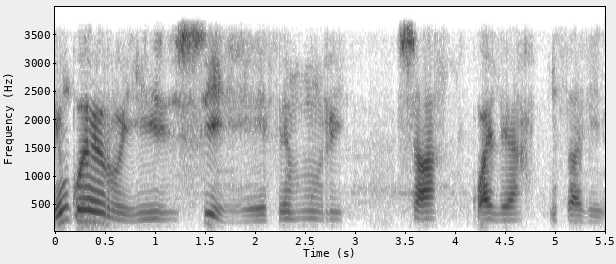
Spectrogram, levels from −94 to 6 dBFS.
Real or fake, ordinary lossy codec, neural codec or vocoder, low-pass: real; none; none; 3.6 kHz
